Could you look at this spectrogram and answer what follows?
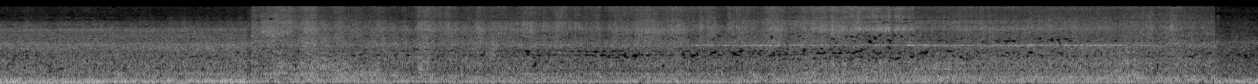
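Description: Steady rumble of a fire engine running its pump, under the hiss of a fire hose spraying water onto a burnt-out car. The hiss gets louder about two and a half seconds in and drops away just before the end.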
